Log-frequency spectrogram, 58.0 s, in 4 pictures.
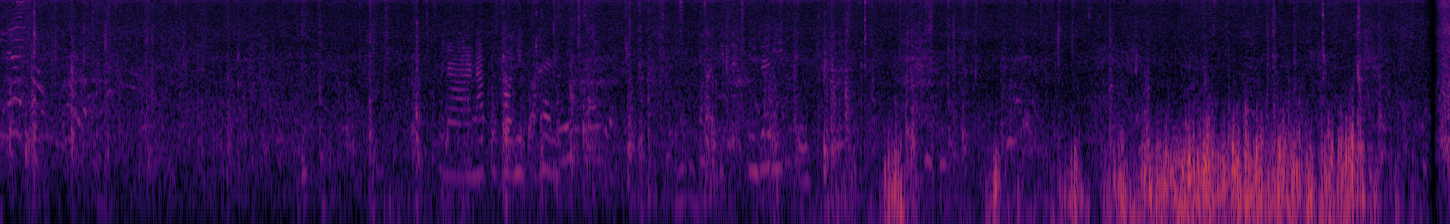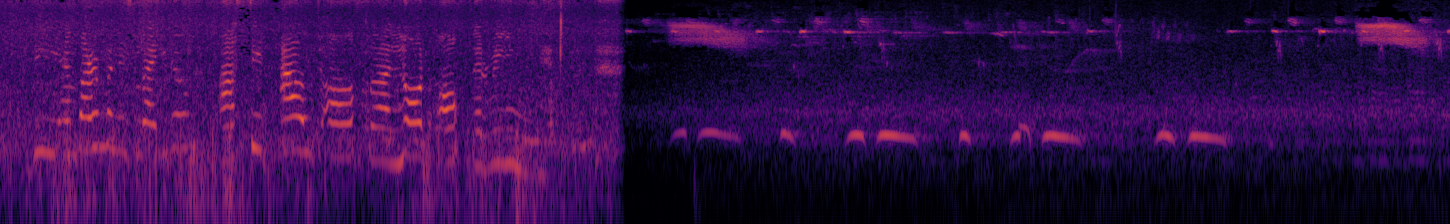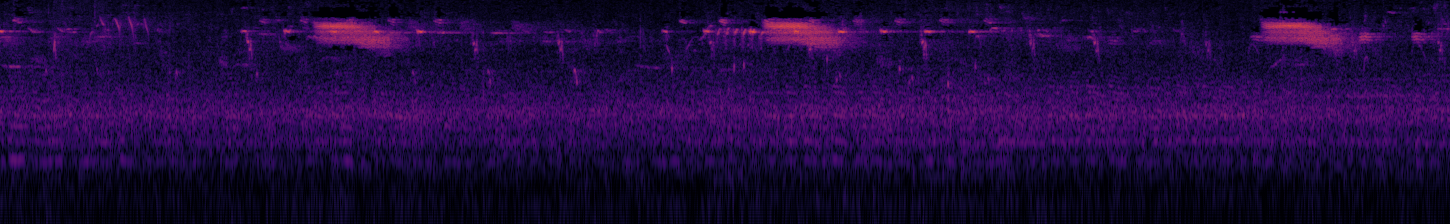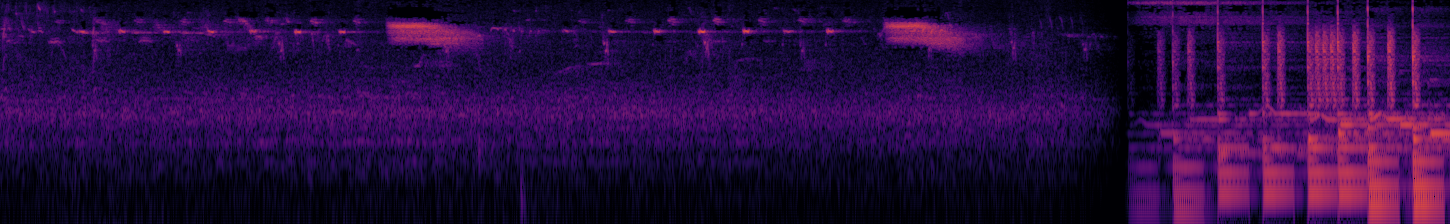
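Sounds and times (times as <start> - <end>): low hooting notes: 54.8 - 58.0.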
